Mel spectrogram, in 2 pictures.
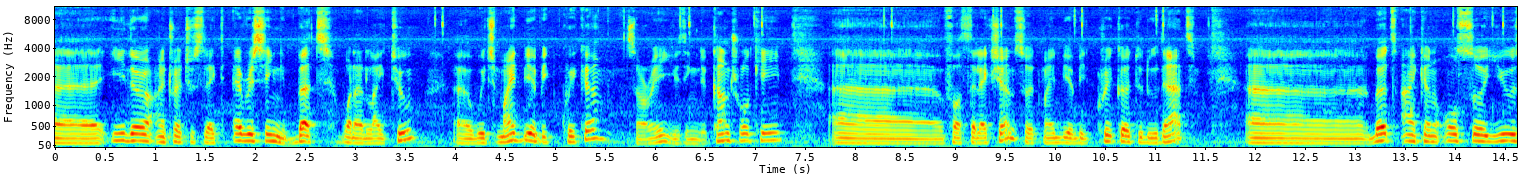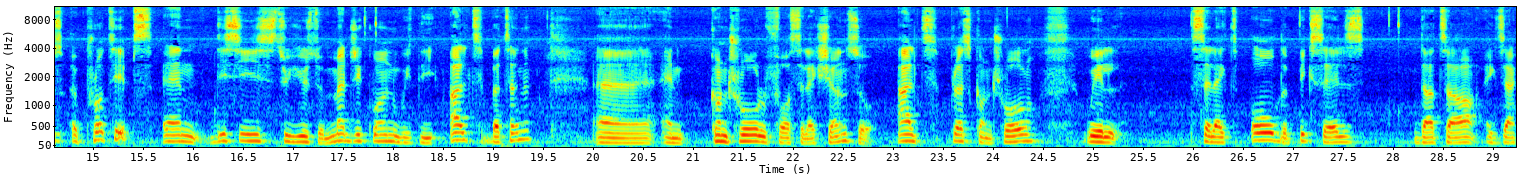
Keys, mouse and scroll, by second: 3.9 click, 5.6 ctrl+z, 6.4 ctrl+click, 8.3 ctrl+click, 14.3 click, 17.8 click, 26.2 ctrl+alt+click.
